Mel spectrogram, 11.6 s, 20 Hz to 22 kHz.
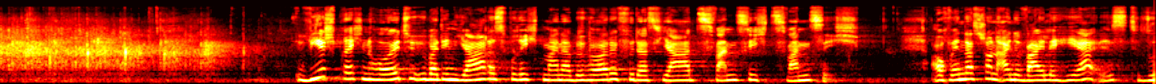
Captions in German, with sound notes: (Beifall) Wir sprechen heute über den Jahresbericht meiner Behörde für das Jahr 2020. Auch wenn das schon eine Weile her ist,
